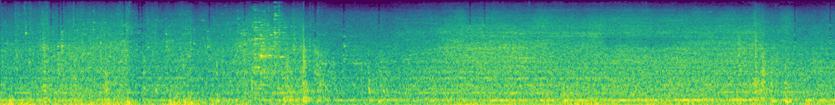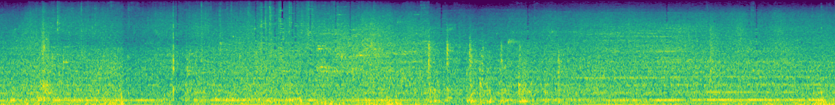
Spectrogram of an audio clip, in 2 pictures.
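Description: Tracked demolition excavator running with a steady engine and hydraulic drone, while bricks and rubble clatter and knock repeatedly as its slotted sorting grab works the debris pile.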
